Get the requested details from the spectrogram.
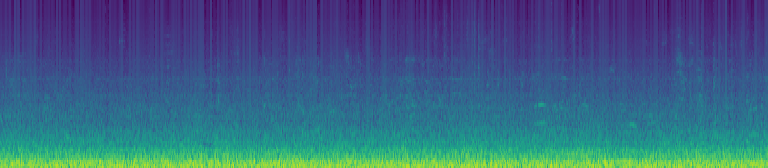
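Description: Jet engines roar steadily from inside an airliner cabin.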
